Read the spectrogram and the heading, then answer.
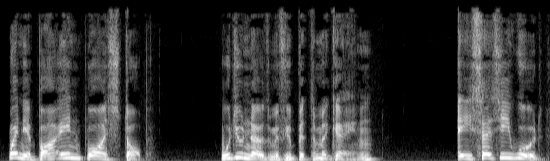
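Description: A man's voice: high voice, wildly swooping pitch, moderate pace, a little mellow, dry recording, clean studio sound, voice pushed up, full character voice. A man voicing a streetwise talking dog who fumbles for words in an audiobook. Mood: wry. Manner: gruff, hesitant, searching for words.

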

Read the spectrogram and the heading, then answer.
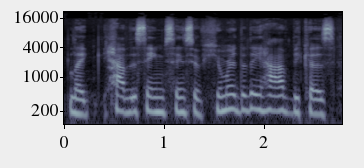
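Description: A young woman from Brazil whose first language is Portuguese, speaking reflectively in a podcast conversation with many pauses and fillers. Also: medium pitch, steady tone, darkish tone.

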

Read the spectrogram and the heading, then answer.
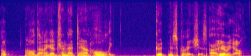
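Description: A man's voice: on the low side, quick pace, a little hiss or hum. A man hosting a talk radio show, commenting casually in a rambling, exclamatory way and repeating his phrases.

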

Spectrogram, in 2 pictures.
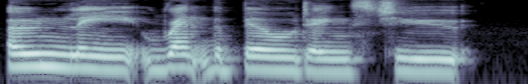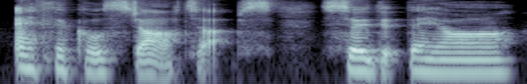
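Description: A woman co-hosting a podcast in relaxed, casual chat, talking in a chatty, thoughtful way with plenty of qualifying. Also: on the low side, takes it slowly. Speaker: podcast co-host. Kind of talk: relaxed casual chat reviewing a radio drama.

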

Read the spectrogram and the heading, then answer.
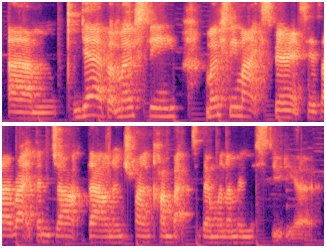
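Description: A woman's voice: low voice, fairly even intonation, normal speed, pushed and bright, echoey room, soft background music, low-quality recording. A woman musician answering interview questions in a chatty, casual way with many fillers. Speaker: musician guest.

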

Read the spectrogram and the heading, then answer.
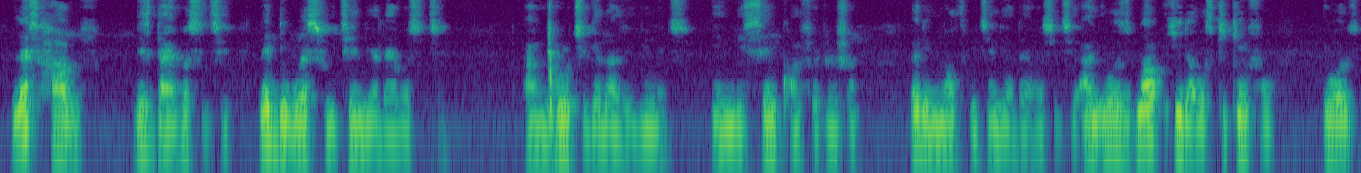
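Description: Mellow husky man talking politics. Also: medium pitch, poor audio. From Nigeria. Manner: thoughtful, self-correcting, trails off quietly. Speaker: podcast host. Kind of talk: casual political chat.

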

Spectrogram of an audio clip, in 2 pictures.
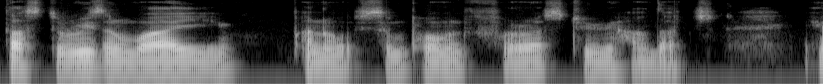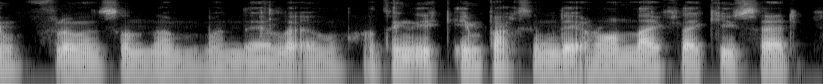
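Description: Low gravelly man chatting casually. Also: no room sound. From England (Newcastle). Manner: halting, many restarts and fillers. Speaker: guest caller. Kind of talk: casual chat.

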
